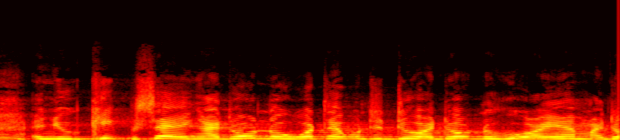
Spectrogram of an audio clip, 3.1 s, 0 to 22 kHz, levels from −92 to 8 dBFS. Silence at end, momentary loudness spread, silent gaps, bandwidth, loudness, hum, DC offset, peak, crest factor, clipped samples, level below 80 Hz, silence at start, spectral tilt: 0 s; 4 LU; none; 10 kHz; -21 LUFS; none; under 0.1%; -8 dBFS; 14 dB; under 0.1%; -82 dBFS; 0 s; -3.5 dB/octave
